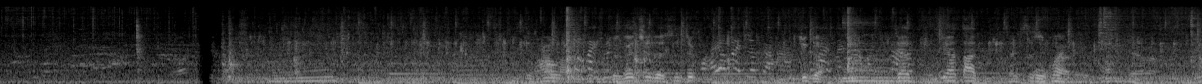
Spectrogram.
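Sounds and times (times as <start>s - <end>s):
market activity hiss: 0.0s - 12.0s.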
